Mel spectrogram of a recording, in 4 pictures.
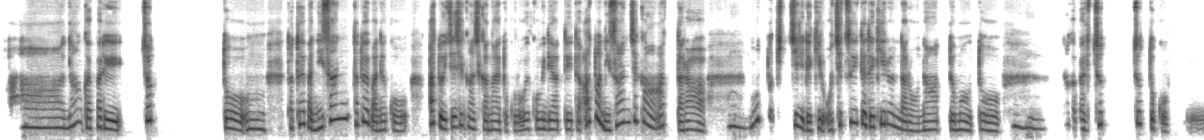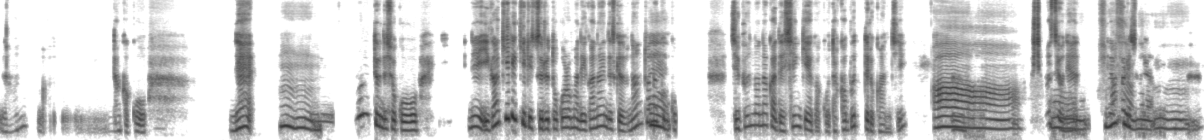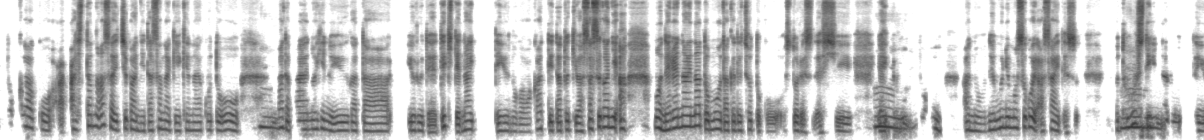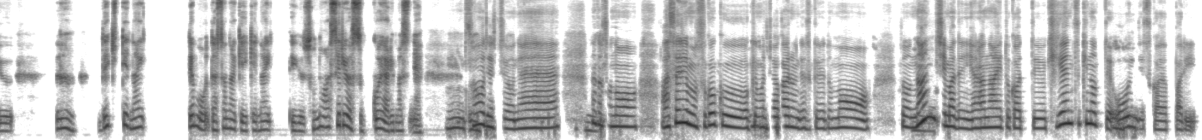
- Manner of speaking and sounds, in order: other background noise
- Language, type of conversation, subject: Japanese, advice, 締め切り前に慌てて短時間で詰め込んでしまう癖を直すにはどうすればよいですか？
